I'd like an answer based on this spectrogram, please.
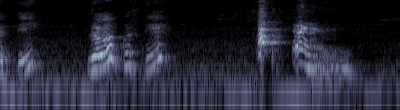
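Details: Siberian Husky indoors, barking back while its owner scolds it and tells it not to bark at her; several short, harmonic yowling barks in two bursts, with a woman's scolding voice in between.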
